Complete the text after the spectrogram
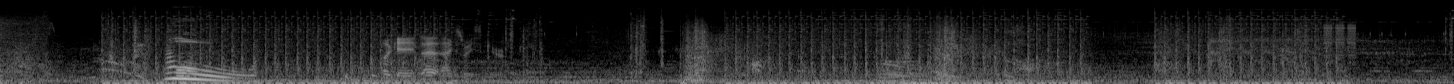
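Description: A shotgun fires repeatedly in bursts.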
